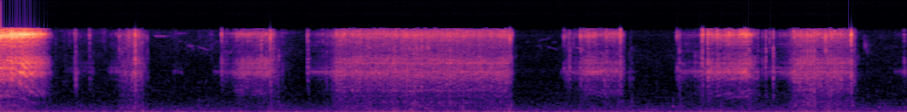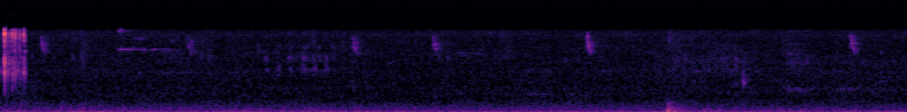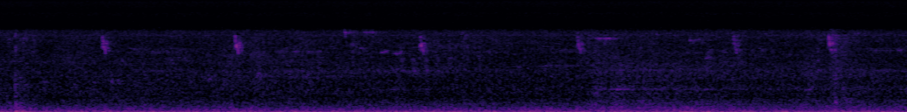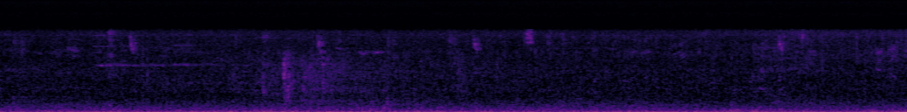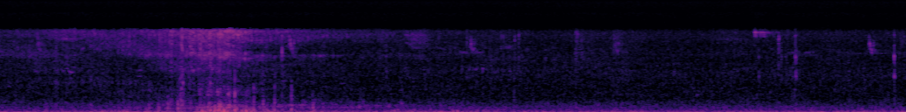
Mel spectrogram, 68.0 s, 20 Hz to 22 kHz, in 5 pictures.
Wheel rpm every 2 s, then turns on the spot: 10, 10, 20, 20, 10, 20, 10, 0, 0, 0, 0, 0, 0, 0, 0, 0, 0, 0, 0, 0, 0, 0, 0, 0, 0, 0, 0, 0, 0, 0, 0, 0, 0, 0.
4-8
